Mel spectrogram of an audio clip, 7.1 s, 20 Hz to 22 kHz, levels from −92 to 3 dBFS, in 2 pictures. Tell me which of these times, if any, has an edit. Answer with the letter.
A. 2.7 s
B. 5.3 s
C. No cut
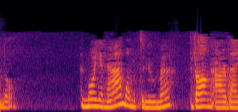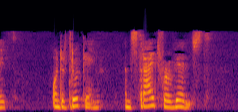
A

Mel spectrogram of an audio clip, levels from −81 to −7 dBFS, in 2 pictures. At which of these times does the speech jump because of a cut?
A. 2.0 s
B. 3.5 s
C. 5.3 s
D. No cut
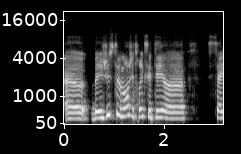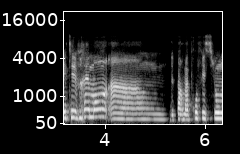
C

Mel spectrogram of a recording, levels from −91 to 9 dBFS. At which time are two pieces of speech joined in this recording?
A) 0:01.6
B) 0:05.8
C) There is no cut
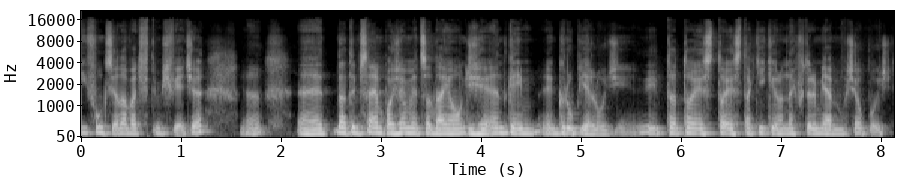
A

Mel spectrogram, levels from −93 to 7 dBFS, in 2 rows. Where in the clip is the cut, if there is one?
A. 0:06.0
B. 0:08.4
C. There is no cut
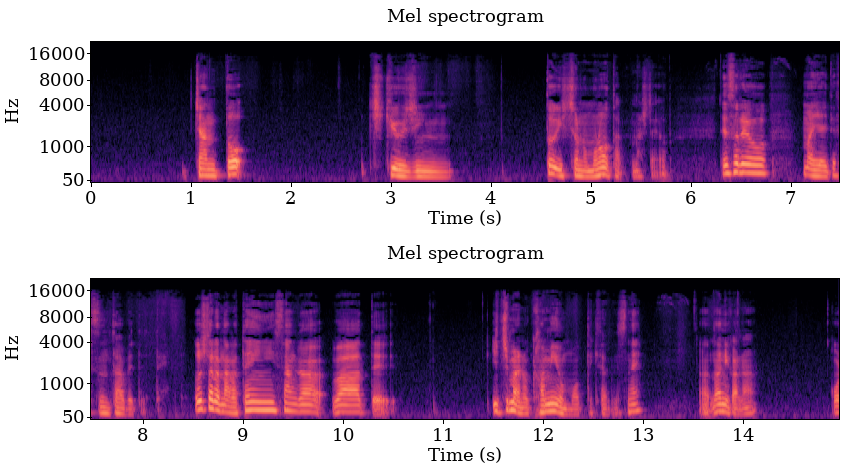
B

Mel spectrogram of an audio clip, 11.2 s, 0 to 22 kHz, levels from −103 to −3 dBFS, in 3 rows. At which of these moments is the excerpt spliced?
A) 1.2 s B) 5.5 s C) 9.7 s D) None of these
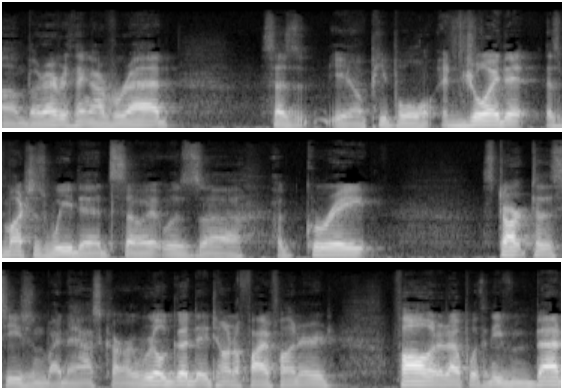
B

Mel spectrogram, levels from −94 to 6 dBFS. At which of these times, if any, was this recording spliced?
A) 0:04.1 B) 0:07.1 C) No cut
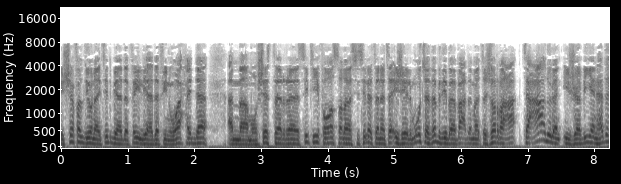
C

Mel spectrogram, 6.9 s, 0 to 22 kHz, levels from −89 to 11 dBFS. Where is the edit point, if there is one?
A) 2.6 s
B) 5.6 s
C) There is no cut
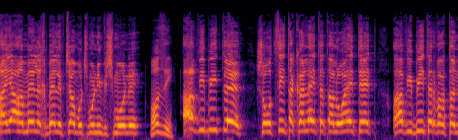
A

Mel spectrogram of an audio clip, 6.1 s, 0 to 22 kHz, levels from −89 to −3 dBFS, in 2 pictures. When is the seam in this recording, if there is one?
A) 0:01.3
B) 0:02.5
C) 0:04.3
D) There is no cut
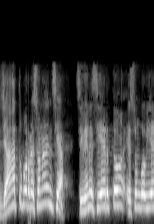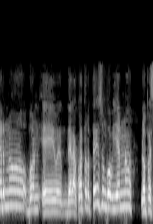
D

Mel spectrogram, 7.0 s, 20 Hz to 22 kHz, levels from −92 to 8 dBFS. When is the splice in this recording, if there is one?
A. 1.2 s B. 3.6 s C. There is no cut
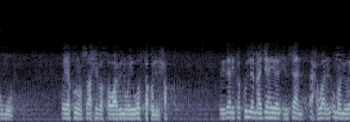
C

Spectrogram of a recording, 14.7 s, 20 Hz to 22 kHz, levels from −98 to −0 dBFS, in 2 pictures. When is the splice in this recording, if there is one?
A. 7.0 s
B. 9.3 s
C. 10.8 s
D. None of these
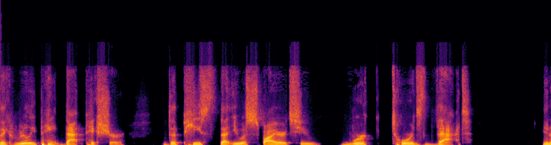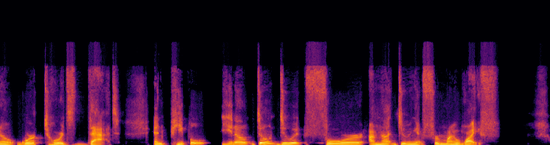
D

